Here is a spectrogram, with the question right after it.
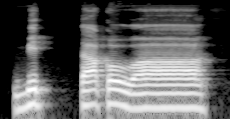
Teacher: واو کو ہم ایک الف تک کھینچ کر پڑھیں گے کیونکہ واو کے اوپر کھڑا زبر آ گیا ہے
